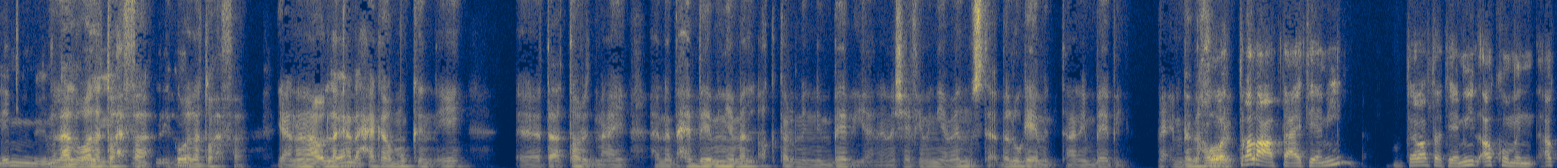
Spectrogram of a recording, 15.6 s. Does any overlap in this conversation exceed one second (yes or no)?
yes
